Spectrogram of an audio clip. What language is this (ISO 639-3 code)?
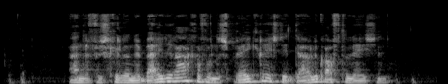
nld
